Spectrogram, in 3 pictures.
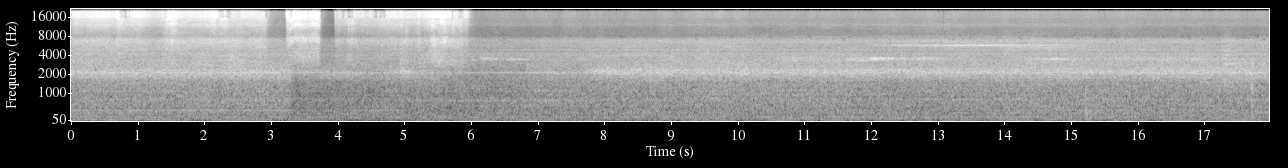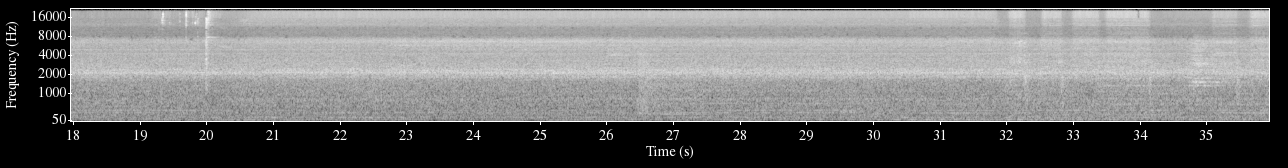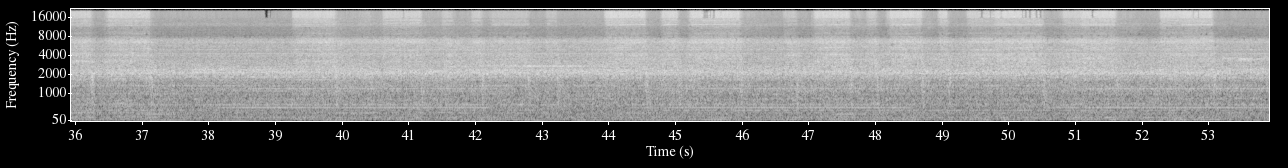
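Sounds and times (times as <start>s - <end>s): mechanical running noise: 0.0s - 6.3s, 30.5s - 53.9s.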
